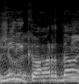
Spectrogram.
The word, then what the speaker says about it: Mi Ricordo: Prononce-le comme il faut. Mi Ricordo.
